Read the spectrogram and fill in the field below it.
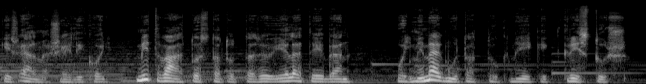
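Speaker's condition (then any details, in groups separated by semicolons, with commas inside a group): No condition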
